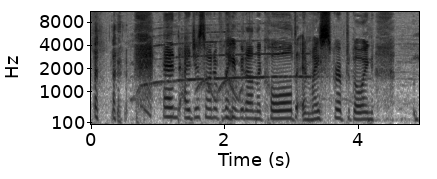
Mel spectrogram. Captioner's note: laughter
